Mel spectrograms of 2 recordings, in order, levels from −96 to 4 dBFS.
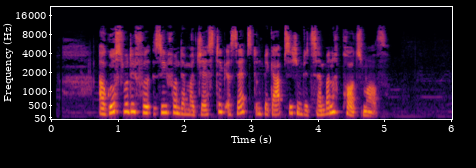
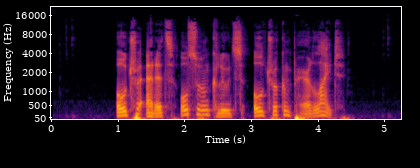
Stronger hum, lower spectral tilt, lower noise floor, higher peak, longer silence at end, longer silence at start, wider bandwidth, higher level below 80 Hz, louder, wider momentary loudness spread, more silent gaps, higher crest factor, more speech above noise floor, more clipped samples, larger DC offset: neither; second, -3.5 dB/octave vs -5.5 dB/octave; about the same, -66 dBFS vs -69 dBFS; second, -6 dBFS vs -2 dBFS; first, 1 s vs 0.8 s; second, 0.7 s vs 1 s; second, 11.5 kHz vs 13.5 kHz; second, -74 dBFS vs -24 dBFS; second, -23 LUFS vs -20 LUFS; about the same, 8 LU vs 7 LU; neither; about the same, 20 dB vs 18 dB; second, 43 dB vs 52 dB; neither; neither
